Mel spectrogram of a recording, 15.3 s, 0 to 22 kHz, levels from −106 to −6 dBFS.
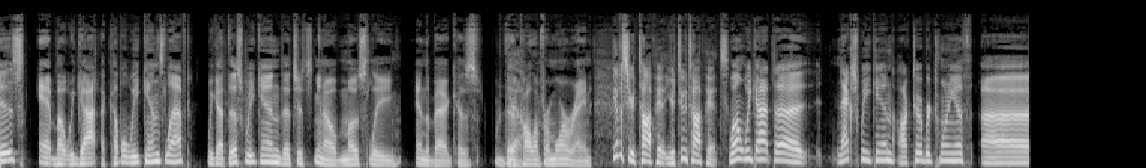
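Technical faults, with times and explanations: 13.70 s to 15.29 s, cut-off end: the last stretch of audio buffers was never written or played out, so the speech stops mid-sound at 13.70 s and drops straight to digital silence for the final 1.6 s, with no natural decay.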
